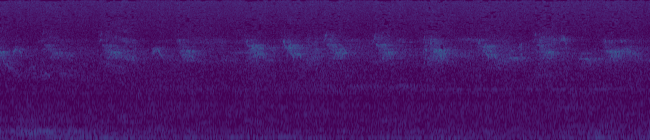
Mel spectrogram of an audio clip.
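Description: A bird chirping over and over, short high downward-sweeping chirps at about three a second, over a low steady background rumble.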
